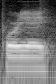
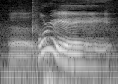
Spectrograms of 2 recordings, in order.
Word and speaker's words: Poirier: versus Dustin the diamond Poirier saying that right boy a that there's less water yeah yeah it's poor yeah it's spelled weird yeah I mean a silent yeah anyway between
